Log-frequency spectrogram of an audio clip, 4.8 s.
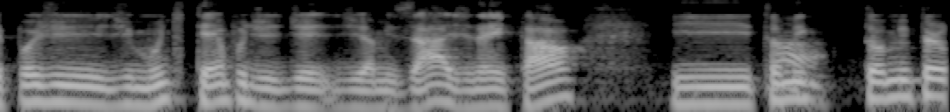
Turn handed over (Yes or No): No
